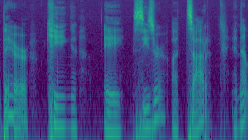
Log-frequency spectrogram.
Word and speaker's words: tsar: We say, I think, czar in English most commonly. The Russians say tsar.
